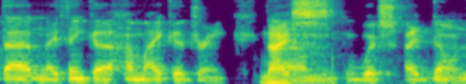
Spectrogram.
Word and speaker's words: jamaica: and I think a hamica drink nice which I don't know exactly what fruit that is I know it's called Jamaica it's delicious yeah it spelled like Jamaica it's it's fantastic Orchard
